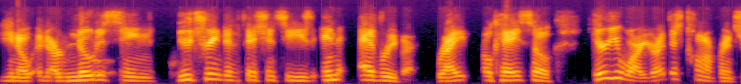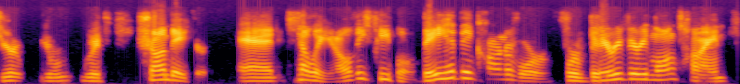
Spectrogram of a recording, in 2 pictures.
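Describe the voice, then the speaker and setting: A man's voice: on the high side, quick pace, few pauses, fairly bright tone, no echo. A man hosting a podcast in a casual interview, asking probing questions and often repeating words. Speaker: podcast host. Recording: dull, dry lo-fi audio.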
